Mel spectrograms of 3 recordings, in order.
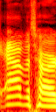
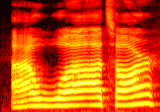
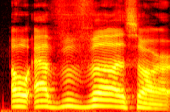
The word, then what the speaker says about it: Avvatar: Avatar an unauthorized parody I say Avatar because it has two v's for for legal reasons probably are you sure that's not pronounced awatar no no no no that's just a design choice on their website it's Avatar okay man I I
